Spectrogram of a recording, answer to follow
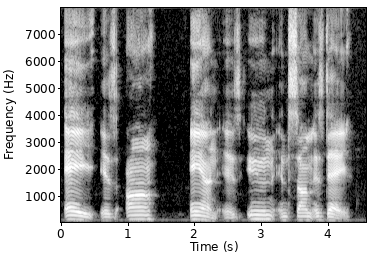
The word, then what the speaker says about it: une: Une. Again, pay attention to that pronunciation. Une.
